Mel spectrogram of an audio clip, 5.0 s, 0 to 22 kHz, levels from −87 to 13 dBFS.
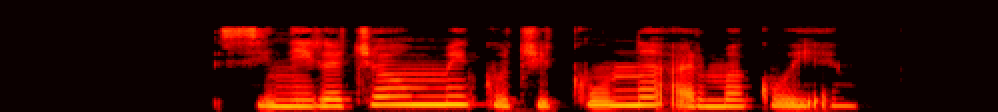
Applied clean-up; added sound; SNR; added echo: none; none; none; none.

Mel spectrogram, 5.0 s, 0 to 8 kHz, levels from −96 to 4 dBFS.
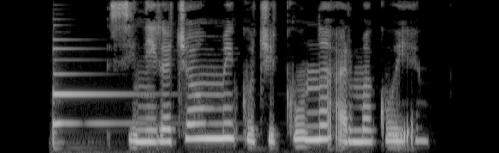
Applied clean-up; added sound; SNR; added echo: none; Guitar; 9 dB; none.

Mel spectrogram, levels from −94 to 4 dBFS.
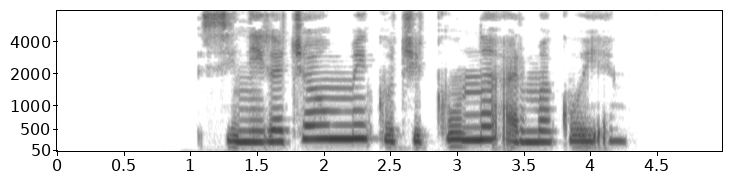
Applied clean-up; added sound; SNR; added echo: neural mask model Resemble Enhance denoiser.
